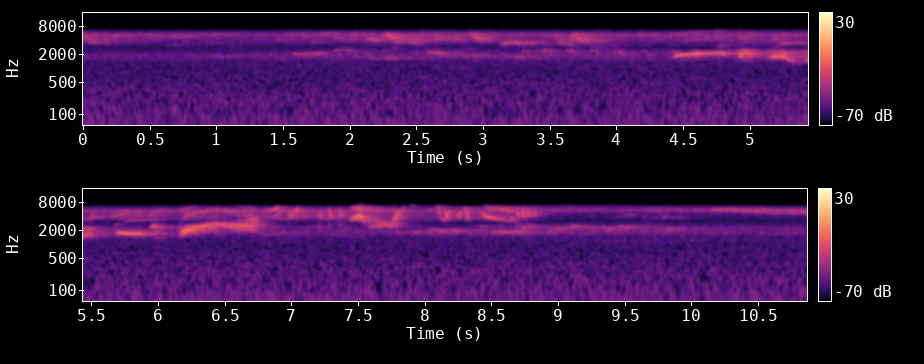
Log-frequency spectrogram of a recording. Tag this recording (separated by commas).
Animal, Chirp, Bird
